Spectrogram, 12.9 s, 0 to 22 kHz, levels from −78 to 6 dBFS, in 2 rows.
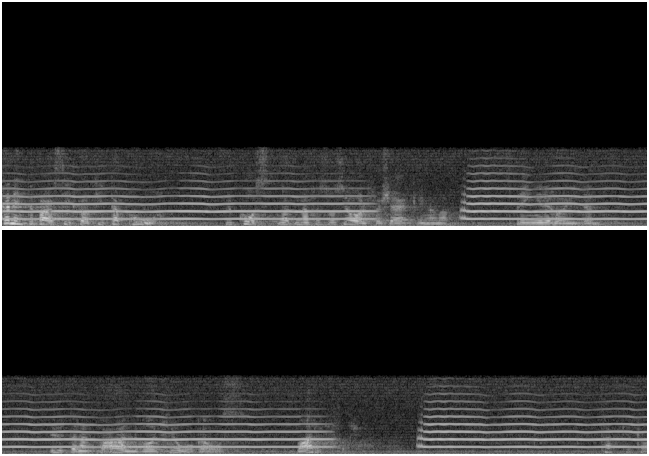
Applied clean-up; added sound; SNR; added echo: none; Trumpet; -4 dB; reverberation time 2.2 s.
